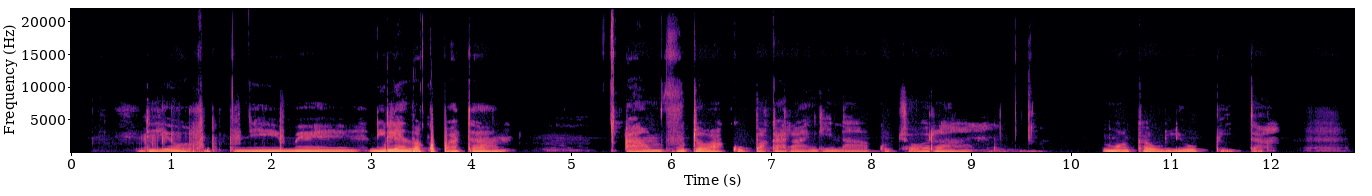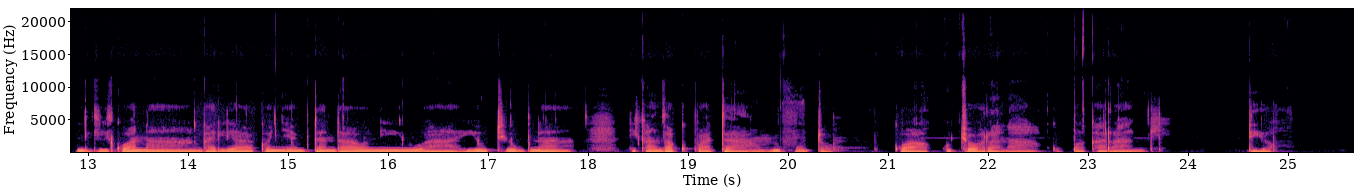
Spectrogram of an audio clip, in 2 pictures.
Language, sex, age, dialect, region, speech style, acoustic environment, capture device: Swahili, female, 25-34, Kenya - Nairobi Sheng-influenced, Kenya, relaxed, silence, mobile / Linux / Chrome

